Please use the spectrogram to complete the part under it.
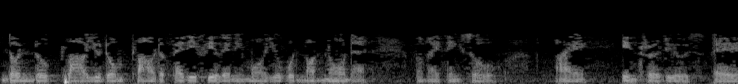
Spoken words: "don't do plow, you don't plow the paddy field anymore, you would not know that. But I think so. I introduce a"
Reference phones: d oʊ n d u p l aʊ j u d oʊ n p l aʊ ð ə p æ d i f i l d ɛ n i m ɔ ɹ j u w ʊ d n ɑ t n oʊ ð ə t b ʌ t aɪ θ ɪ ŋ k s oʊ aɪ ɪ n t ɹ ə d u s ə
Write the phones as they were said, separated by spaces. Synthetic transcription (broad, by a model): d oʊ n d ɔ p l aʊ j u d oʊ n p l aʊ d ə p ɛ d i f i l ɛ n i m ɔ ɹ j u w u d n ɑ t n oʊ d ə t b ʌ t aɪ t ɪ ŋ k s oʊ aɪ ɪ n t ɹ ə d u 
